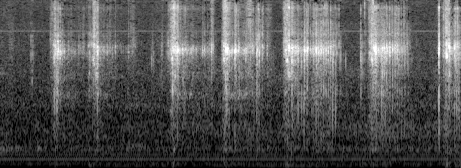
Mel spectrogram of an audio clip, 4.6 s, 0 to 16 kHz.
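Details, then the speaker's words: Old timing belt tensioner from a Perodua Kenari (Daihatsu 1.0 three-cylinder) spun by hand: short bursts of dry, gritty rattle; bearing grease drying, judged not severe yet. "now I don't know if you can hear that it's not bad it's it's not um it's not horrendous and it would probably last for um a good few thousand miles but it's certainly drying up you can hear that"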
